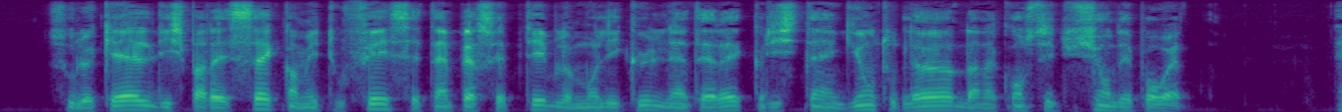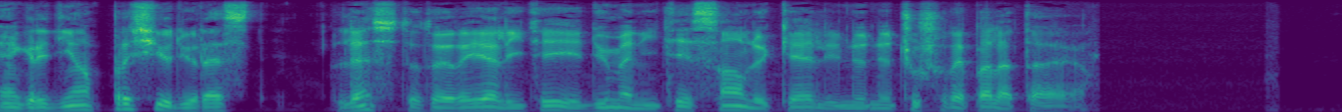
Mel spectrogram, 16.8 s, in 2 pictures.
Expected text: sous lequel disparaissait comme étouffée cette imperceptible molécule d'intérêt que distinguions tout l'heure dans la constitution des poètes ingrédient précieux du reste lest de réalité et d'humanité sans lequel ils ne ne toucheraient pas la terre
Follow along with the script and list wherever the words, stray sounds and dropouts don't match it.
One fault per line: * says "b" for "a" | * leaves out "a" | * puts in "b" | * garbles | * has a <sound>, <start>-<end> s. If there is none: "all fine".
all fine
